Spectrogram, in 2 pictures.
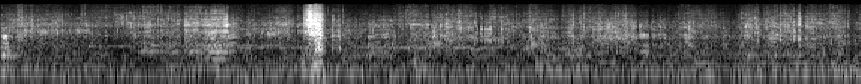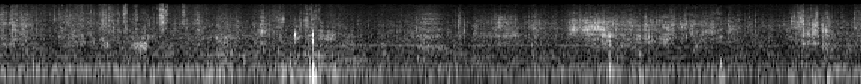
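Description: Steady low outdoor background noise with one sharp knock about three seconds in and a fainter knock near twelve seconds.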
